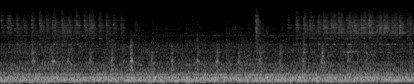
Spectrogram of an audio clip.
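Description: Airbus jetliner heard from inside the cabin while rolling on the ground after landing: a steady low engine and cabin hum with a run of light, regular clicks, several a second.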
